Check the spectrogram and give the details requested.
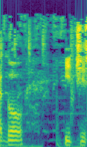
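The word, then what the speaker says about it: Goichi: Mm, eso es porque Suda es el apellido, pero Go 51 se pronunciaría en japonés literal 50 Go Ichi sería uno. Entonces, correcto.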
